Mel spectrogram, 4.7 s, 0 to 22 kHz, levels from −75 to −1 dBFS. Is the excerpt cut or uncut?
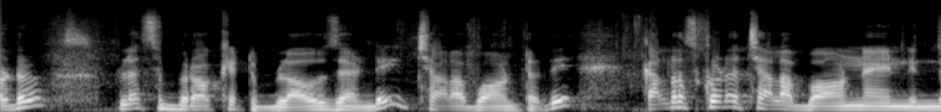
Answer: uncut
